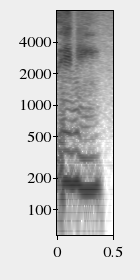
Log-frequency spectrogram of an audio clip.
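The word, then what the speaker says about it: Amie: My name is Amy. That's spelled A-M-I-E, which means good fortune among friendship.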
